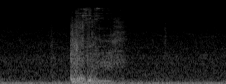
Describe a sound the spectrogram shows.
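A young woman grunts in frustration.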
